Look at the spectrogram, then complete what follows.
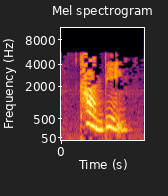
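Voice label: "看病", Mandarin Chinese; hsk; chinese-flashcards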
